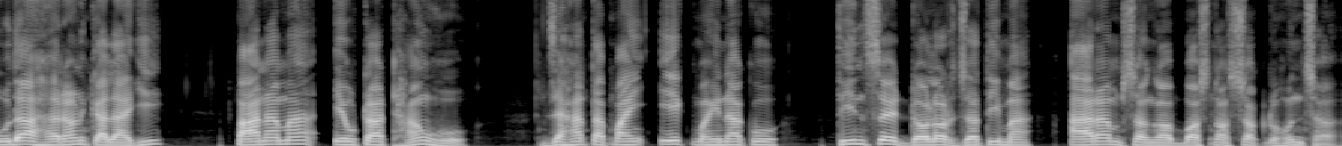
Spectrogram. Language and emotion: Nepali, neutral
